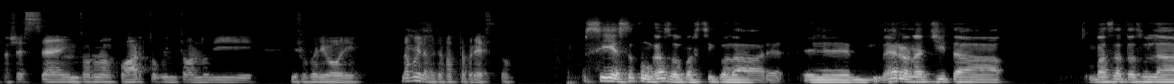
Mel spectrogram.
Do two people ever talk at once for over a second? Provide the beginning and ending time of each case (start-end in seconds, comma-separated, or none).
none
